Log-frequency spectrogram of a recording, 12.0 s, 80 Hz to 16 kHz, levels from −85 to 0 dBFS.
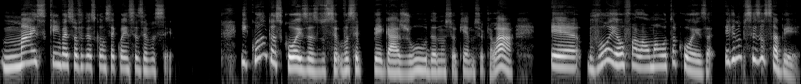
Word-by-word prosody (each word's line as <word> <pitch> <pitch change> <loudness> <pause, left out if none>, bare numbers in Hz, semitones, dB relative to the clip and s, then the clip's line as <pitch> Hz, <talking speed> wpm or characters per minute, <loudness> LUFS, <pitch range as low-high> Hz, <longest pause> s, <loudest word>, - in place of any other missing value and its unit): mais 275 +8 +3
quem 280 -2 -4
vai 260 -1 +3
sofrer 245 -1 -2
as 235 - -2
consequências 220 -3 -4
é 200 - -2
você. 190 -1 -12 1.0
E 315 - -1
quanto 405 - -4
às 300 -4 -1
coisas 200 -5 +6
do 180 +1 -10
seu 185 +1 -4
você 195 +1 -1 0.2
pegar 180 -3 +1
ajuda 175 +3 -3
não 175 0 -7
sei - - -9
o - - -32
quê, 175 - -7
não 170 - -12
sei 160 - -14
o - - -32
que - - -13
lá, 215 -4 +4 0.6
eh, 225 -3 +5
vou 235 - -2
eu 270 -4 +4
falar 245 -4 -3
uma 235 +2 -1
outra 245 +6 -3
coisa, 185 - -2 0.2
ele 345 +2 0
não 425 +3 -1
precisa 405 -2 -2
saber. 180 - -2
225 Hz, 185 wpm, -23 LUFS, 185-265 Hz, 1.0 s, coisas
